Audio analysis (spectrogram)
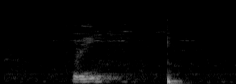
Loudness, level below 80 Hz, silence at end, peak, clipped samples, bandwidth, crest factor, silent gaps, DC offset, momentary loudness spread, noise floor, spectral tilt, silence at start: -37 LUFS; -56 dBFS; 0.55 s; -18 dBFS; under 0.1%; 10.5 kHz; 22 dB; none; under 0.1%; 19 LU; -67 dBFS; -8 dB/octave; 0.75 s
